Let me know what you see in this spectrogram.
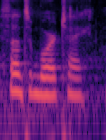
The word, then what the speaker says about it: Santa Muerte: Santa Muerte.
